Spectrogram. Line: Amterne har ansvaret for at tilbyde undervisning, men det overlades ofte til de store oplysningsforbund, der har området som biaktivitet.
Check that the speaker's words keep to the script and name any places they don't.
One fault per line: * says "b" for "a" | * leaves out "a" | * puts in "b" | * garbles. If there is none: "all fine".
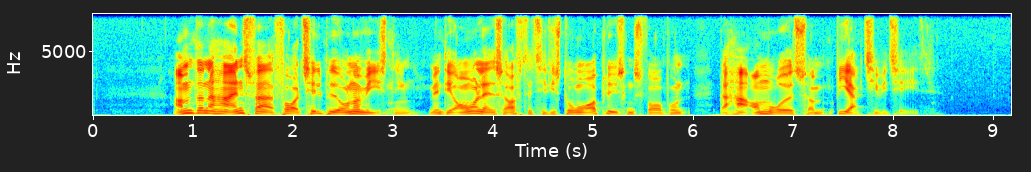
all fine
